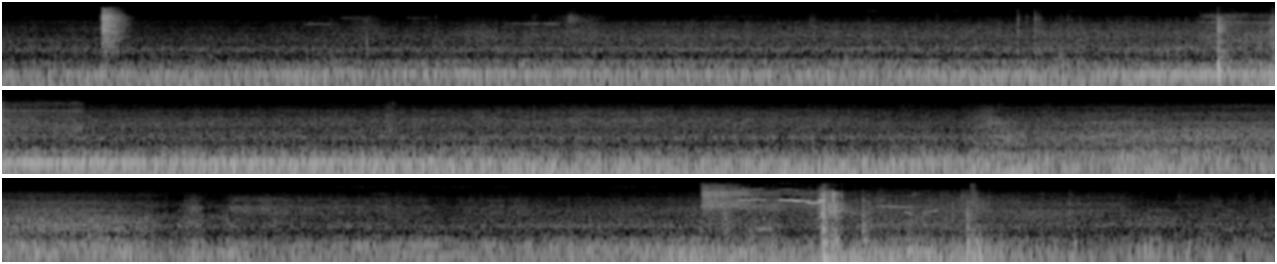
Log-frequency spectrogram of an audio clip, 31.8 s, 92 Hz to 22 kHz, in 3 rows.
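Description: Ikarus 127V city bus heard from inside the passenger cabin, its diesel engine running with a steady low drone as the bus moves. A short hiss of compressed air comes about ten seconds in, and louder bursts of air hissing come near the end.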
